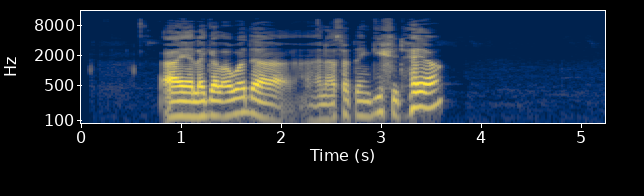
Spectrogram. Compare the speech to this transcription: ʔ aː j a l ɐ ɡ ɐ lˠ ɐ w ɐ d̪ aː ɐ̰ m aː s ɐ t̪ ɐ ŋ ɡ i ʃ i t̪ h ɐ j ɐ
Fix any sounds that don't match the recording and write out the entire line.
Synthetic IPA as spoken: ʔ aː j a l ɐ ɡ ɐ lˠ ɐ w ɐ d̪ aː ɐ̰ n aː s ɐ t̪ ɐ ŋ ɡ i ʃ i t̪ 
